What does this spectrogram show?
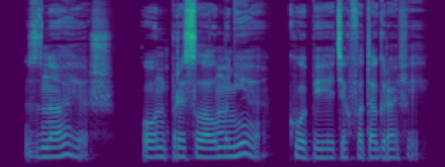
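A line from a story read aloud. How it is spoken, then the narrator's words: Calm. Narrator (Russian): спокойно сказал он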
